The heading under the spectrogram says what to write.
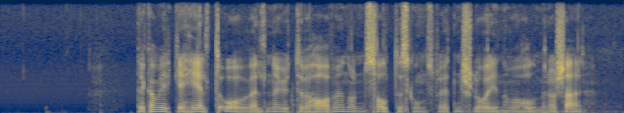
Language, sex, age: Norwegian, male, 35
